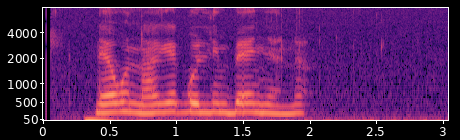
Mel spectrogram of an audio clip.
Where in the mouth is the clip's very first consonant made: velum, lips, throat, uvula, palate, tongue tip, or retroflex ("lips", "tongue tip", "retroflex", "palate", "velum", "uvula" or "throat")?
tongue tip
